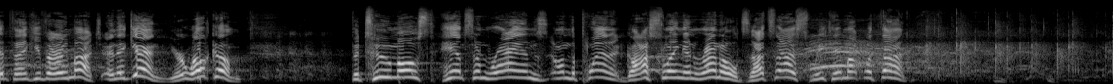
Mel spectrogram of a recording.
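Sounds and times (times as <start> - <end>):
speech: 0.0 - 2.7, 3.5 - 9.3
people clapping: 8.4 - 11.1.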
